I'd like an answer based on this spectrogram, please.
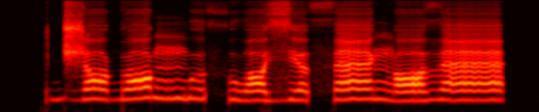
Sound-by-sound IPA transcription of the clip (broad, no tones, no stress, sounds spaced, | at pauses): d͡ʒ ɒ ɡ ɒ ŋ͡m u θ w ɒ zʲ ɒ θ æ ŋ ɒ ð æ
